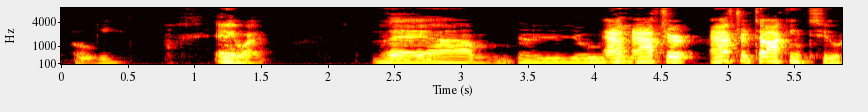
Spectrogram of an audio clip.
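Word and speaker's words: Ougi: I don't think they pronounce it Ouija, but that's what it looks like. I thought it was Oja. Yeah. It's O-U-G-I. Okay. Ogi, maybe? Ogi.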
